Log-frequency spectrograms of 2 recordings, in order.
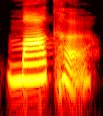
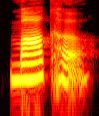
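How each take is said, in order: No difference in how they are said.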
